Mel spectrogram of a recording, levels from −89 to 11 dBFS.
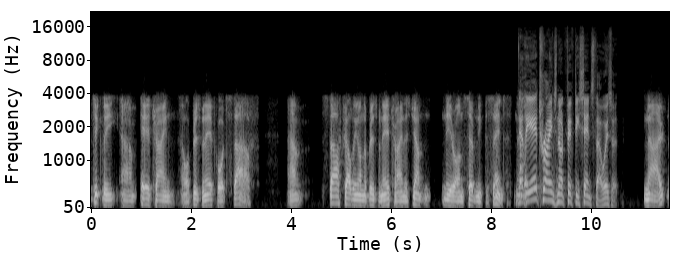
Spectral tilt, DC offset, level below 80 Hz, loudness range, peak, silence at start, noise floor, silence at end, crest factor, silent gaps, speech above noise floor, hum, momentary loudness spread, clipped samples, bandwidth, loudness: -6 dB/octave; under 0.1%; -58 dBFS; 2 LU; -4 dBFS; 0 s; -70 dBFS; 0 s; 18 dB; none; 48 dB; none; 8 LU; under 0.1%; 15 kHz; -22 LUFS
